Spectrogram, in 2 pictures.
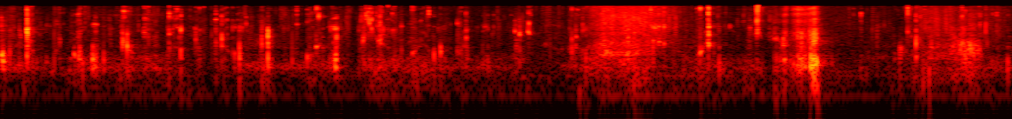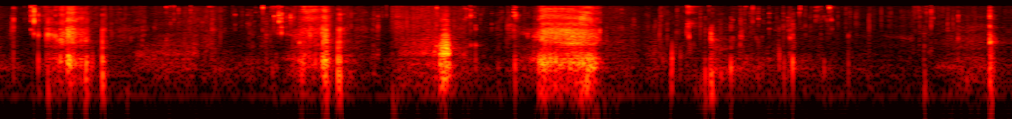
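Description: Close-miked biting and chewing of a bar of soap: a steady run of crisp crunches and small clicks, with longer, rougher crunches about three and eight seconds in.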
